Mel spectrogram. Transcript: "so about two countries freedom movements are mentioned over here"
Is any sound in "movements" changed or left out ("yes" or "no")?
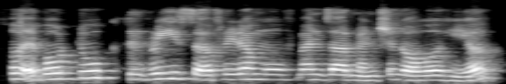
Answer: no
